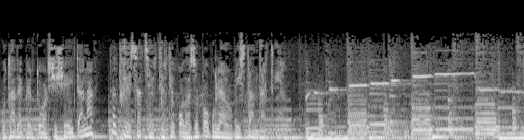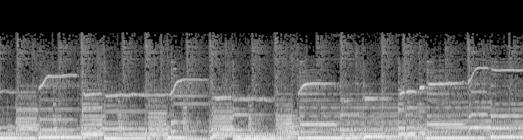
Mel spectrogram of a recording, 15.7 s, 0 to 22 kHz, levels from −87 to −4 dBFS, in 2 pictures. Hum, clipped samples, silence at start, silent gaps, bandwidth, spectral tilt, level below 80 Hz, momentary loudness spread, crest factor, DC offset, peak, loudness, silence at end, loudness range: none; under 0.1%; 0 s; none; 8.6 kHz; -6.5 dB/octave; -22 dBFS; 3 LU; 10 dB; under 0.1%; -6 dBFS; -17 LUFS; 0 s; 2 LU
